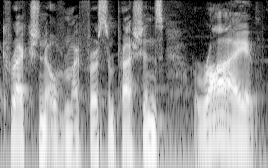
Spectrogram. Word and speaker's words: Rai: over my first impressions rye actually stands for heaven in Romanian and it's spelled RA I I called something else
